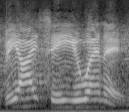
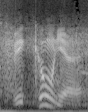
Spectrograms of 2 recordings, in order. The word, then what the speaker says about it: vicuña: Spelled V I C U N A. Vicuña, it's pronounced. It's V I C U N A. Also pronounced vicuna because I used to have a coat that way until I hocked it.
